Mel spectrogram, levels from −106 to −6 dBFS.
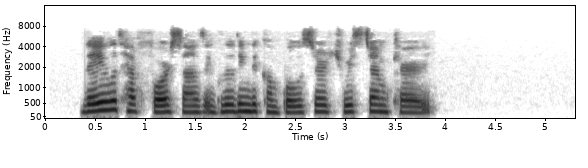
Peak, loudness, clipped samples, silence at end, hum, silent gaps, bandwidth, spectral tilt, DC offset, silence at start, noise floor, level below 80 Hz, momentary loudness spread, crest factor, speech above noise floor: -6 dBFS; -23 LUFS; under 0.1%; 1.45 s; none; none; 7.8 kHz; -5 dB/octave; under 0.1%; 0.35 s; -89 dBFS; -66 dBFS; 10 LU; 18 dB; 67 dB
